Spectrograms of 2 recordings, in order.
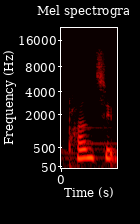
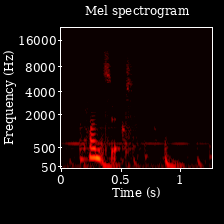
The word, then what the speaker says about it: pancit: Okay, but it is an S sound. I think. As far as I can tell, pancit.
